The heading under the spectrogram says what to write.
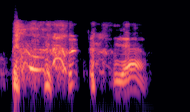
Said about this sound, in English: But I'm over here, you know, can't stop coughing. It's ridiculous.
